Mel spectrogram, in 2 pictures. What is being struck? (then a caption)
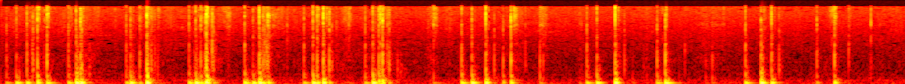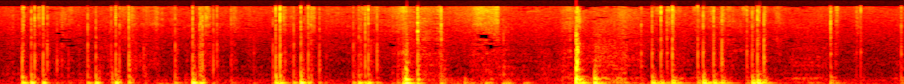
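Polypropylene plastic storage box. Fingertips tap and lightly rub the flat face of a hollow, apparently empty frosted white MUJI polypropylene storage box held behind the recorder. A quick, uneven series of soft, dull taps gives low, hollow thumps that die away almost instantly, with faint brushing between them.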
